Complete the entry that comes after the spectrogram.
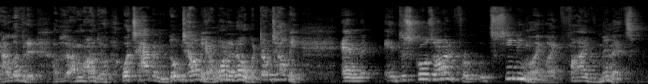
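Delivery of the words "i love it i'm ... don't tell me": high-pitched manic fan; Robin Williams, excited barking. Retold or imitated. Star gushing at the actor about his show, excited barking. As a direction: tumble excitedly from thought to thought. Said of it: "barking at me".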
